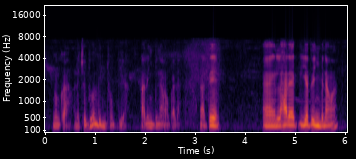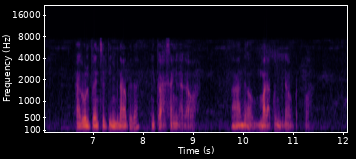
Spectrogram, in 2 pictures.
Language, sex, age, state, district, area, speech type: Santali, male, 45-60, West Bengal, Birbhum, rural, spontaneous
